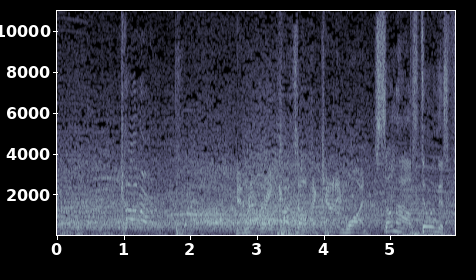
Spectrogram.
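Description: A referee slaps the mat with a hand.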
